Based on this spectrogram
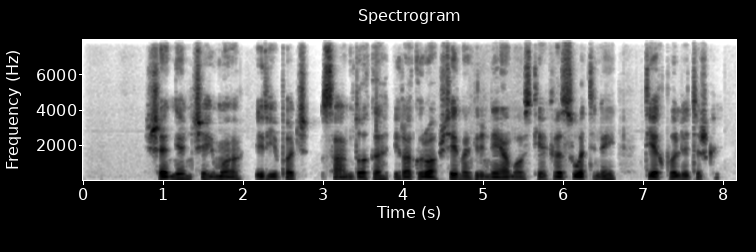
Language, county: Lithuanian, Marijampolė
